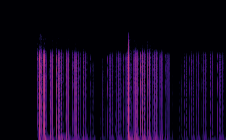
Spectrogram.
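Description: Loud bursts of rough crackling noise over a video call's audio, with a sharp click about a second and a quarter in.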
